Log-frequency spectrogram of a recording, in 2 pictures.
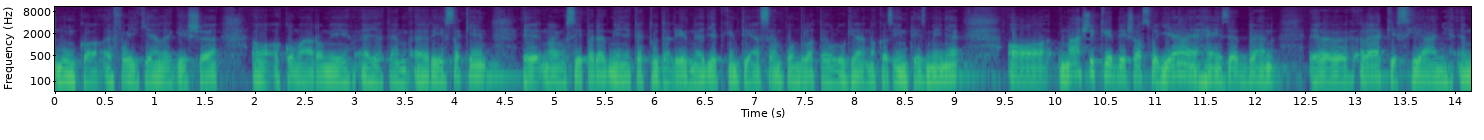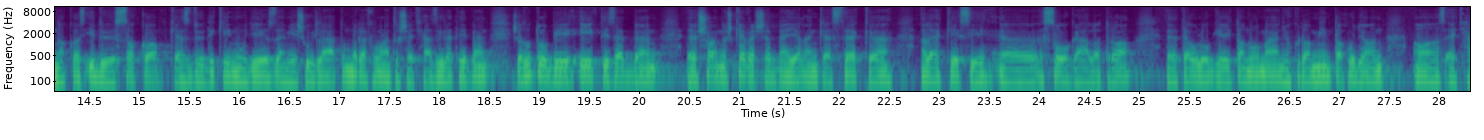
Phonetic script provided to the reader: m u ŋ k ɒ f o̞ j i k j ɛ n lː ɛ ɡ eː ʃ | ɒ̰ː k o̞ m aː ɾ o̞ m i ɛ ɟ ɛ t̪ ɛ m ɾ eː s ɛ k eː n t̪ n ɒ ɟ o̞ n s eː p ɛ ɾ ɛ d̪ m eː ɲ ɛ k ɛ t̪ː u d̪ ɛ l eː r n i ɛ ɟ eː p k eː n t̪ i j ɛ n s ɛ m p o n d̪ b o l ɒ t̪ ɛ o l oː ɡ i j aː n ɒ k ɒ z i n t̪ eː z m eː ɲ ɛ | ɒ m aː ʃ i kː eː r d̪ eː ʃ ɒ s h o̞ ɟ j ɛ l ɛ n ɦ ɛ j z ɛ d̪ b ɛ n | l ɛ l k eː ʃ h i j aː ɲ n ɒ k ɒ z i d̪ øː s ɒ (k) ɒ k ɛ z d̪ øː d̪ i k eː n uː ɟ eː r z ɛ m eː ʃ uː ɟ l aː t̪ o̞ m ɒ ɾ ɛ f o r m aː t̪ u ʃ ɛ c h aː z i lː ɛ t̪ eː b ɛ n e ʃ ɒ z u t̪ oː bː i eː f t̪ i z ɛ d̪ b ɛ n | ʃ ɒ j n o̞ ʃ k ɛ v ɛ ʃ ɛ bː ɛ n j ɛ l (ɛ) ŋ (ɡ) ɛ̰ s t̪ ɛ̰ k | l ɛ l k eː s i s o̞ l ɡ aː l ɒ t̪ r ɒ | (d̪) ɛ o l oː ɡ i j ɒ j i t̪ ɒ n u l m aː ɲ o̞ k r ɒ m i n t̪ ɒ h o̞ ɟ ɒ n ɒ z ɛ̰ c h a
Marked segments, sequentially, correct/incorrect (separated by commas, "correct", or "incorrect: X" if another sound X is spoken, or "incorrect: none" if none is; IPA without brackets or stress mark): correct, correct, incorrect: k, incorrect: t̪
